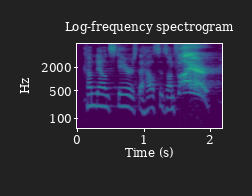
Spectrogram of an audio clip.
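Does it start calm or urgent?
calm. It starts calm and gets excited late.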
